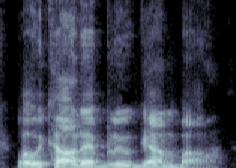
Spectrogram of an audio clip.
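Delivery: ordinary delivery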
